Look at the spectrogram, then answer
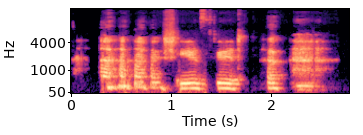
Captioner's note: laughs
